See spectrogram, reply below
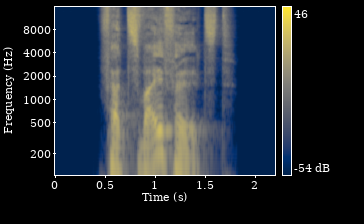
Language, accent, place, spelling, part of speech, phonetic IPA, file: German, Germany, Berlin, verzweifelst, verb, [fɛɐ̯ˈt͡svaɪ̯fl̩st], De-verzweifelst.ogg
- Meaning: second-person singular present of verzweifeln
